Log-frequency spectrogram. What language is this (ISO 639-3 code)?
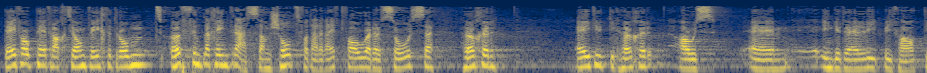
gsw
